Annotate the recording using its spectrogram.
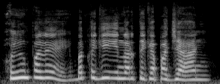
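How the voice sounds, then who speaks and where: High-pitched blustering, nagging dad. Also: male voice, brisk, dry recording. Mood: bossy, teasing. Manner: scolding, needling, exclamatory. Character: blustering, nagging father, gruffly fond, comic. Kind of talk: Tagalog radio drama acting.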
